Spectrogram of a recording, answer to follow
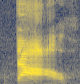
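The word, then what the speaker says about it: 到: the fourth chinese word the fourth chinese word is pronounced dao and it's chinese meaning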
